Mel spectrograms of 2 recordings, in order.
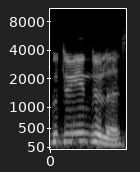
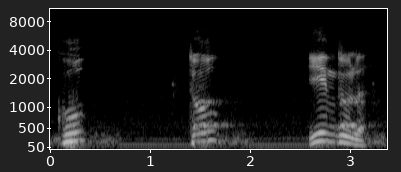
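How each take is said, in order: First: The syllables flow together as one word. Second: The syllables are separated by pauses. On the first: The speaker calls it right. "when you talk, you say ... it comes like a word, one word" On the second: The speaker calls it wrong. "You don't say, you don't pause. You don't say"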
